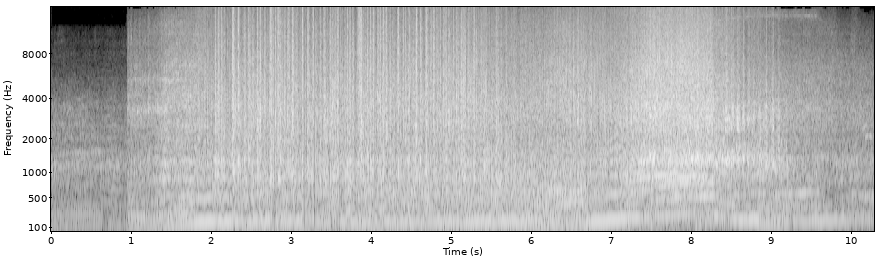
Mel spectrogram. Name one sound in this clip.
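Car engines idle and rev loudly at close range.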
